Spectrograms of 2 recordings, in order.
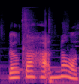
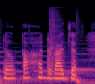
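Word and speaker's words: ΔH°: dengan delta H derajat delta H 0 cara membacanya ya delta H 0 atau ini bisa dilihat tulisannya delta H derajat sebenarnya cara bacanya itu delta H 0 Dan itu dalam persamaan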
